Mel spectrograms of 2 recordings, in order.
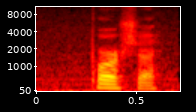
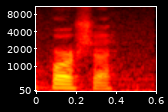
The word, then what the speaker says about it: Porsche: And then also, I kind of saw the lines of a TVR and a Porsche. And yes, I know that's not how you spell Porsche.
